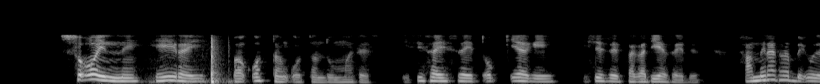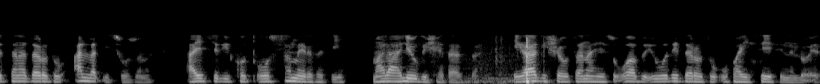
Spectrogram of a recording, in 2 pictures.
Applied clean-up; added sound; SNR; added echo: none; Drawer open or close; 3 dB; none.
